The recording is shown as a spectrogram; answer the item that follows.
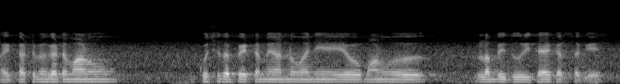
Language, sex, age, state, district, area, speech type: Sindhi, male, 45-60, Madhya Pradesh, Katni, rural, spontaneous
